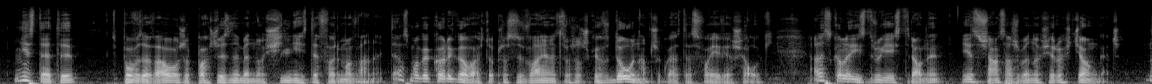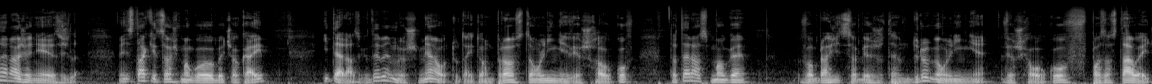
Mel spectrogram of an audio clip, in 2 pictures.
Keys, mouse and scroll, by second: 4.4 g, 7.4 click, 7.8 middle click, 8.5 middle click, 9.4 middle click, 10.6 g, 13.0 click, 13.0-13.5 scroll down 5, 13.5 middle click, 14.7 scroll down 1, 15.4 scroll down 1, 18.1 Escape, 18.6 a, 19.2-19.6 scroll down 3, 19.6 shift+middle click, 21.4 alt+shift+right click.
